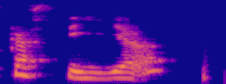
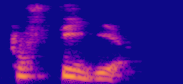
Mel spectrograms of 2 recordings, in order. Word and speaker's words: Castilla: So actually, that part has always been the same, which is Castilla. – Yes. – But that's it's true, that's a Spanish pronunciation. So Castilla, right? – Right.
